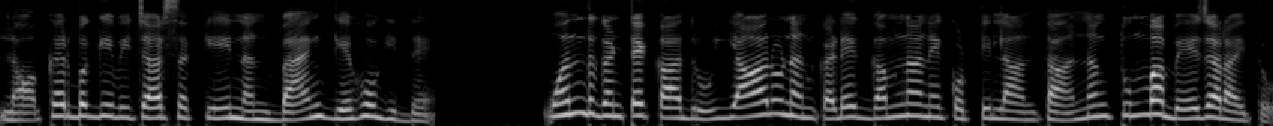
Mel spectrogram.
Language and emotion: Kannada, sad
